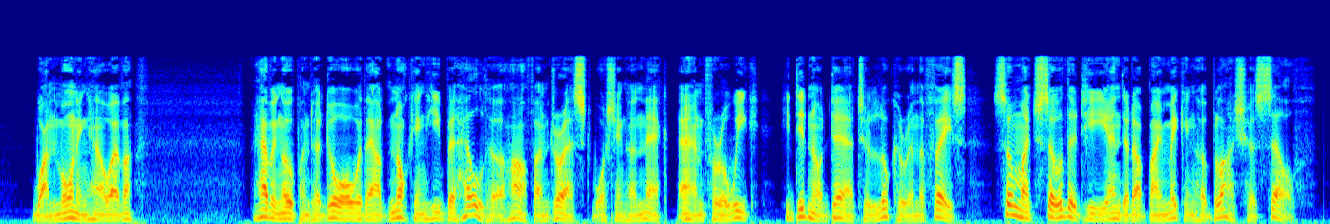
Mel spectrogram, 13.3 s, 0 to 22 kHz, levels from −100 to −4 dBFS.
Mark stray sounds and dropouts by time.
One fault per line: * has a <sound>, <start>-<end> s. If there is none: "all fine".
all fine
